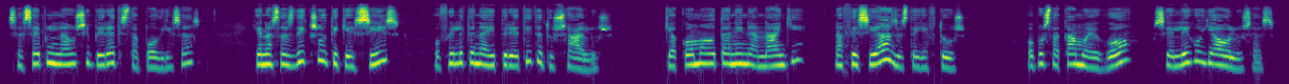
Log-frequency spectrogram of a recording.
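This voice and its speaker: A woman reading the words of Christ as a gentle, grave man, in slow, solemn, measured speech. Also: on the high side, no room sound, lightly acted.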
